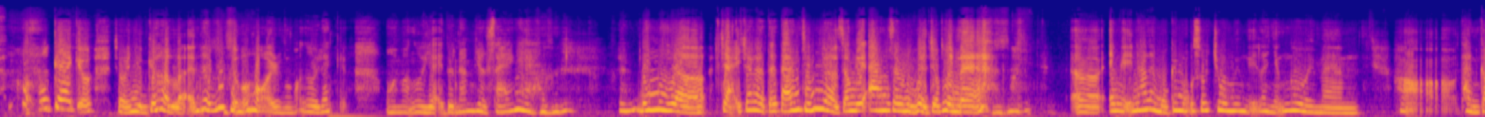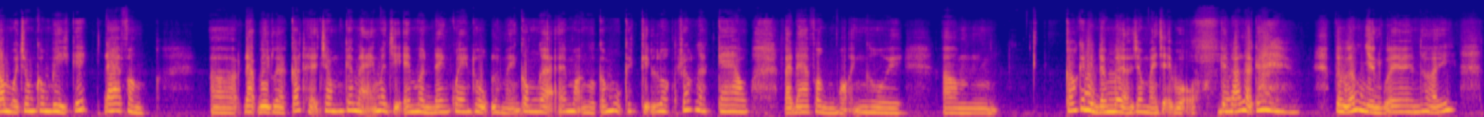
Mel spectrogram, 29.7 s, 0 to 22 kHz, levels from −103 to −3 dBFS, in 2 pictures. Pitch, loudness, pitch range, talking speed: 210 Hz, -27 LUFS, 185-235 Hz, 265 wpm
